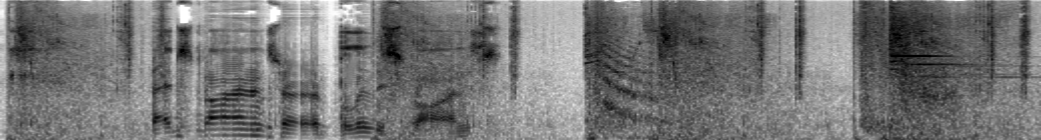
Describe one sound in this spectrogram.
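A rifle fires several sharp, loud shots.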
